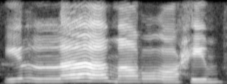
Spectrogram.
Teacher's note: Nah, di sini juga ada nun mati bertemu dengan huruf ro ya. Bunyi n-nya itu dibuang kemudian masuk ke huruf ro tapi tanpa disertai gunnah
